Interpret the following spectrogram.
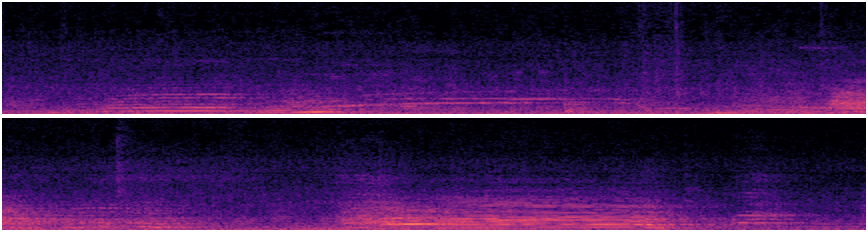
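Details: Cows coming down off a truck with several overlapping moos, some rising and falling, the strongest and longest near six to seven and a half seconds, with brief human voices and other background noise.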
